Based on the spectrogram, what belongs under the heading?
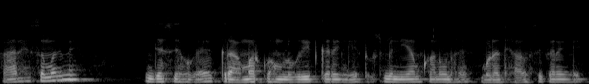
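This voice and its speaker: A man's voice: medium pitch, brisk, narrow, tinny audio. A man teaching an exam-prep lesson, explaining through everyday examples and often checking that students follow.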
